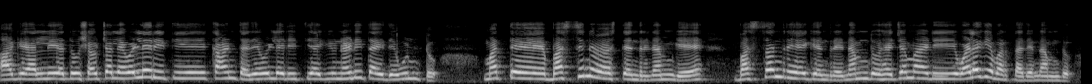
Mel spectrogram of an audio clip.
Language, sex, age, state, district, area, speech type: Kannada, female, 60+, Karnataka, Udupi, rural, spontaneous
